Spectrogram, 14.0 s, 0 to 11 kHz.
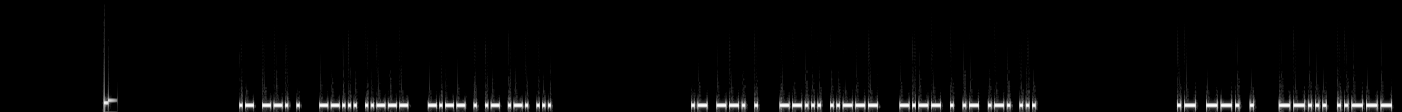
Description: Morse code, heard as a keyed tone, about 34 wpm, 700 Hz. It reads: AGE 72 YEARS AGE 72 YEARS AGE 72
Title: Speed-Racing Common QSO Phrases - 28wpm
